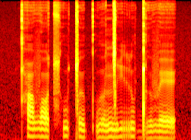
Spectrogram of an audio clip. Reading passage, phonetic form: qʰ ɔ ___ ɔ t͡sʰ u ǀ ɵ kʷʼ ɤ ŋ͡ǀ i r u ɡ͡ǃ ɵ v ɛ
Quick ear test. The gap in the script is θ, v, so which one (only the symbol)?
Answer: v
